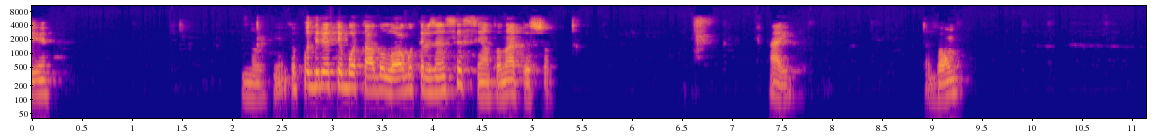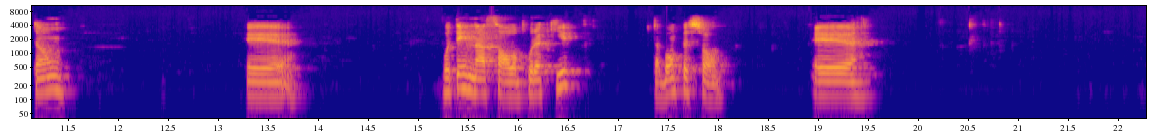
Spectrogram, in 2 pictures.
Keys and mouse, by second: 4.2 r, 8.4 middle click, 9.2-10.8 middle drag, 11.2-12.2 middle drag, 12.2-14.0 drag, 14.1 Tab, 15.4 BackSpace, 15.6 BackSpace, 16.8-21.6 typing.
